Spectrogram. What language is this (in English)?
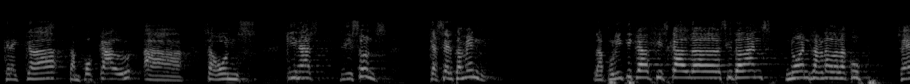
Catalan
